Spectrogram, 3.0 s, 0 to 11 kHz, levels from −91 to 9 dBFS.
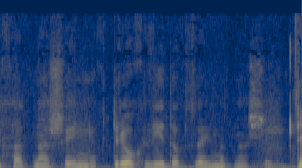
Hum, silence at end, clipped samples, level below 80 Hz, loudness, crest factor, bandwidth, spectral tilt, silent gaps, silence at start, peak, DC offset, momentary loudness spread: none; 0 s; under 0.1%; -50 dBFS; -39 LUFS; 20 dB; 10.5 kHz; -5.5 dB/octave; none; 0 s; -16 dBFS; 0.1%; 9 LU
